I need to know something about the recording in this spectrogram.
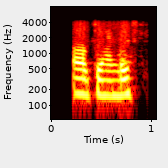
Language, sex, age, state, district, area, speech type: Telugu, female, 45-60, Andhra Pradesh, N T Rama Rao, rural, conversation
